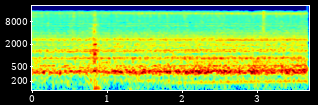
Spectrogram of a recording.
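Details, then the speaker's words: ECM furnace draft inducer motor after replacing its noisy 608 ball bearing with a double-sealed one (slip fit on shaft): quiet, smooth steady hum with no rumble or chatter; normal running after repair. "let's see what the new bearing sounds like oh that's pretty quiet"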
